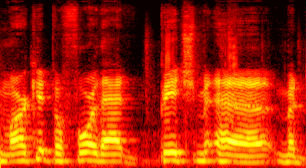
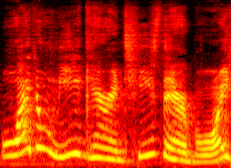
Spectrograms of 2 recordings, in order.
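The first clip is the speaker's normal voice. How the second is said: put-on Midwestern accent, pitched up, swooping pitch; 7 semitones higher than usual. Redoing another speaker's line to show how it should go: Midwestern accent. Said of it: "you should have gone with the Midwestern thing".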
